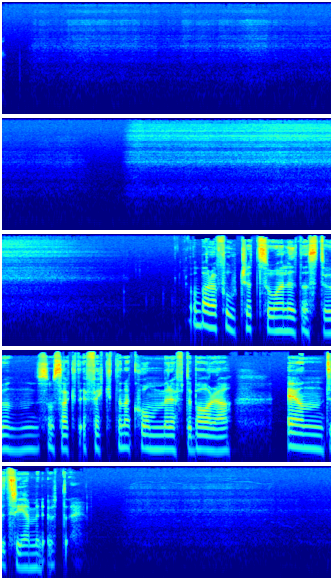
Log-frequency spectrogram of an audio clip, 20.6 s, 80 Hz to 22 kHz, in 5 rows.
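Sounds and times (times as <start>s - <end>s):
slow breathing in and out through one nostril: 0.3s - 9.7s, 15.2s - 15.7s, 18.0s - 20.5s
speech: 10.6s - 17.5s.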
